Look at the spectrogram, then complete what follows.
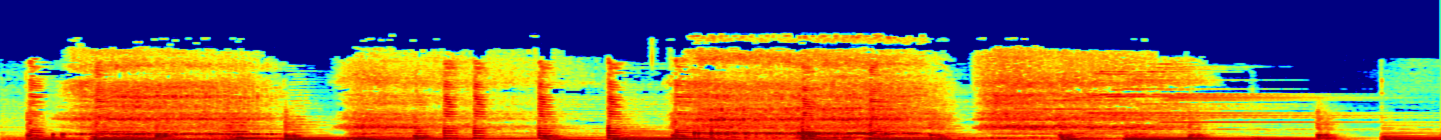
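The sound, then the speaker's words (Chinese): Four loud, raspy snores in a slow, steady rhythm, each a long rough rumble with a brief pause between, over a continuous tonal musical backing, with no talking; a character who fell asleep while counting sheep aloud. “有一个方法就是数羊头，他大声的数着，一、二、三、四，数着数着，他就开始打呼了。”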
